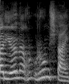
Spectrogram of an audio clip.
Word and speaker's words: Ariana Rumstain: Eu estou aqui hoje com a Ariana Rumstein. Falei corretamente a pronúncia do seu nome?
